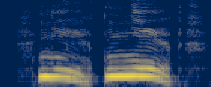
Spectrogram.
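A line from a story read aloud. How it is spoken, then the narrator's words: Sobbing shouts. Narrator (Russian): рыдая, кричали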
